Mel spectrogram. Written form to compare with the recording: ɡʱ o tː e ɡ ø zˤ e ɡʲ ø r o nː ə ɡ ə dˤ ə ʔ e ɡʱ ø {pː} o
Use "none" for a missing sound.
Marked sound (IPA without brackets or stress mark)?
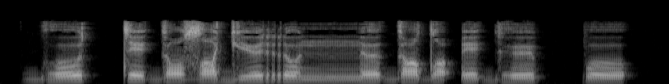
pː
